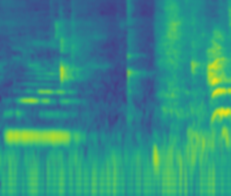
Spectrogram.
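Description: A person's voice holds one short note for about half a second, followed by a few faint short noises.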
